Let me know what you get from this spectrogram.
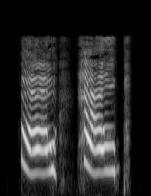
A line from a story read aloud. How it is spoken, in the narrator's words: me shrieking like that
